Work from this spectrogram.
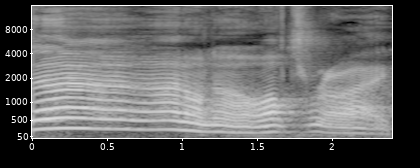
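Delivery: imitated drunk woman's voice. Retelling a drunk passenger's reply on a flight: imitating a drunk woman. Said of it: "She was really drunk".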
